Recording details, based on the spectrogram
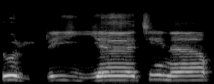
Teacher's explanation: make sure that the tip of the tongue is touching the edges of the top teeth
